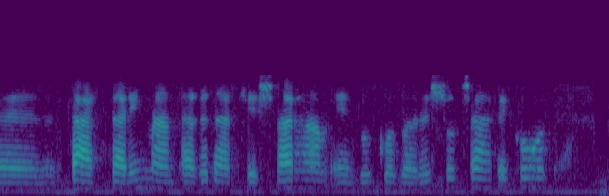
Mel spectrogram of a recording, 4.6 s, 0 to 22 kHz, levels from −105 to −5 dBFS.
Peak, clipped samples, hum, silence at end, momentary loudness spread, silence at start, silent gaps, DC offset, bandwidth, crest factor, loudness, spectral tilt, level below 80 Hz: -40 dBFS; under 0.1%; none; 0.25 s; 12 LU; 0 s; none; under 0.1%; 4.3 kHz; 22 dB; -59 LUFS; 1.5 dB/octave; under -90 dBFS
